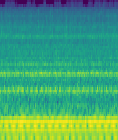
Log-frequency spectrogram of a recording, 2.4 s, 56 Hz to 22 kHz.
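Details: Mk2 Golf 1.6 petrol, automatic, Weber carburettor, after choke cable adjustment, with an oil leak at the back of the rocker cover gasket: smooth, low, even idle with no hunting, popping or misfire; normal idle.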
